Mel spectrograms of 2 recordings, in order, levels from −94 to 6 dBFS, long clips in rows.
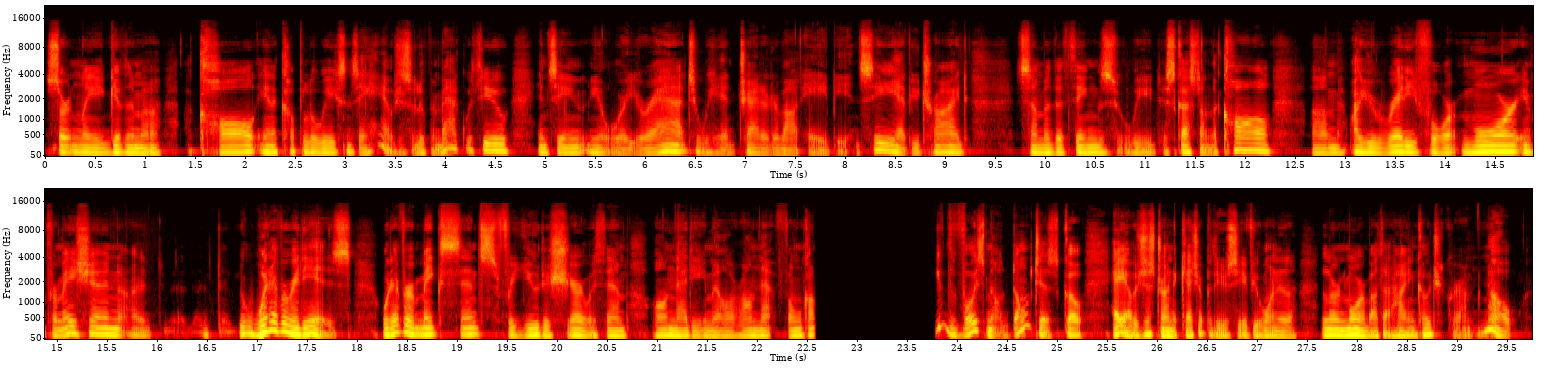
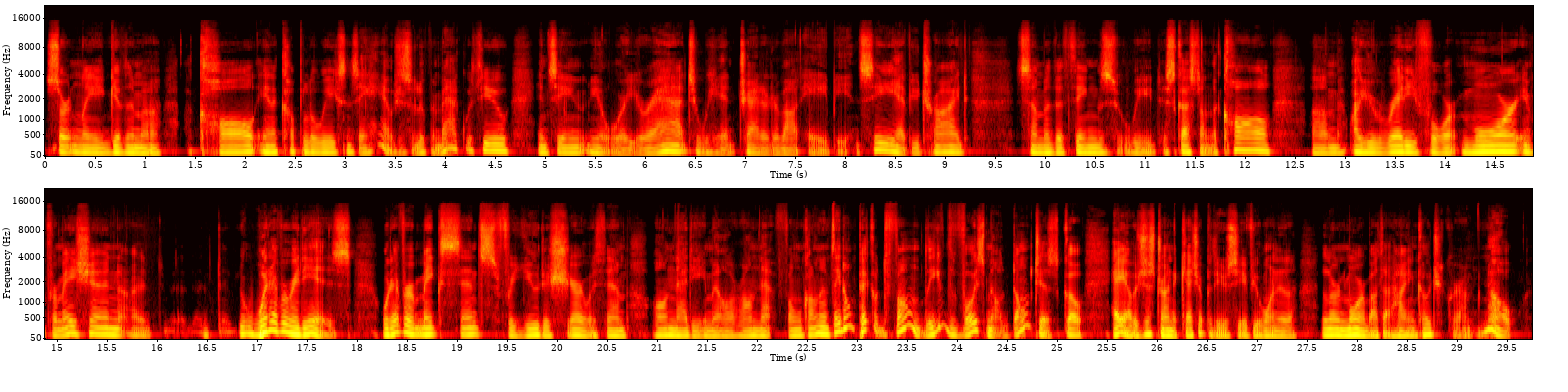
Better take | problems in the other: second | audio cutting out; at 23 s for 1 s

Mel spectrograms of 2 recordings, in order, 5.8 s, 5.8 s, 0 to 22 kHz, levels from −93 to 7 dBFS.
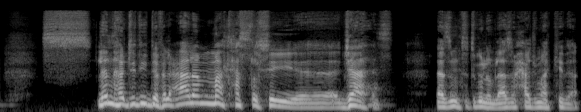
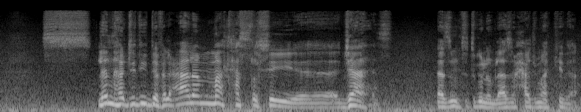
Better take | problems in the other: first | wind noise on the microphone; occasional gusts; 20 dB below the speech

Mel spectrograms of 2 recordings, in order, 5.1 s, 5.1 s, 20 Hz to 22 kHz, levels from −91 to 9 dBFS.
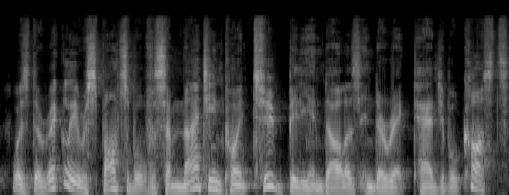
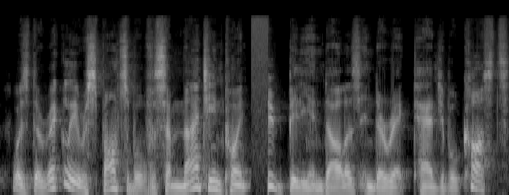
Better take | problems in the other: first | audio cutting out; filled with static; at 2.5 s

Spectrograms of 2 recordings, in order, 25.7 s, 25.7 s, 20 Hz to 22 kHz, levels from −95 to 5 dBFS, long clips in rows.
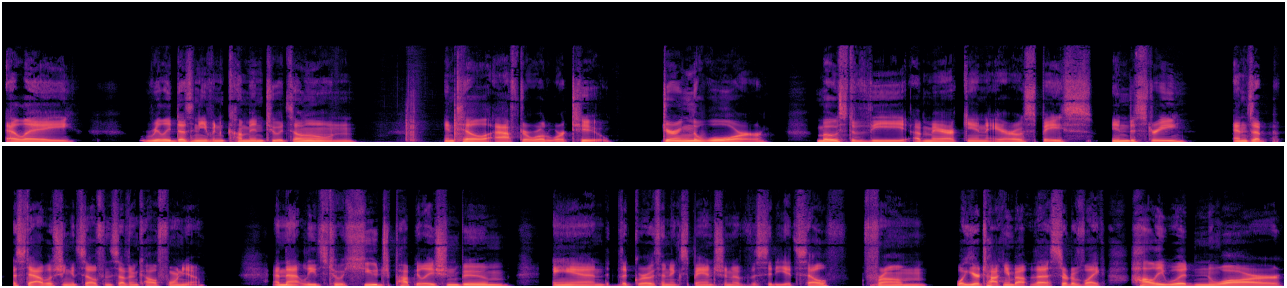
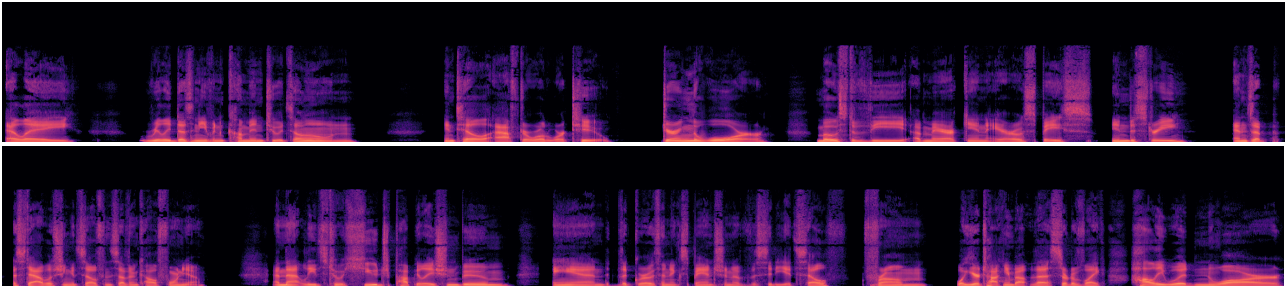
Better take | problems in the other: second | footsteps; faint; at 4 s; peak 10 dB below the speech

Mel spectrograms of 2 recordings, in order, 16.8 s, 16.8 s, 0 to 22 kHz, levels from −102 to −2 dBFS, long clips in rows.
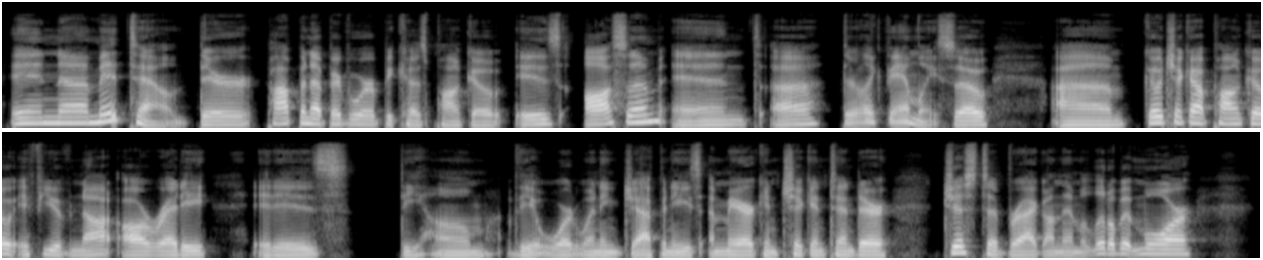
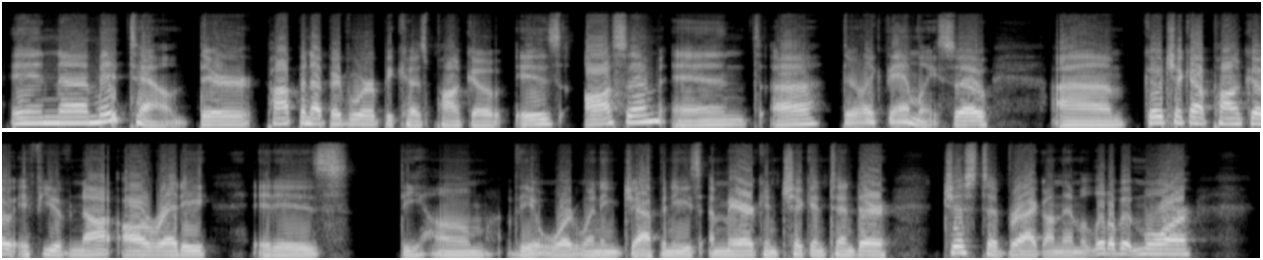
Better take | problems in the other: first | distortion; slight; 8% of the sound clipped

